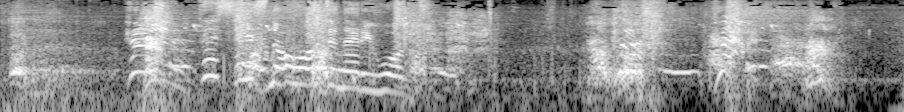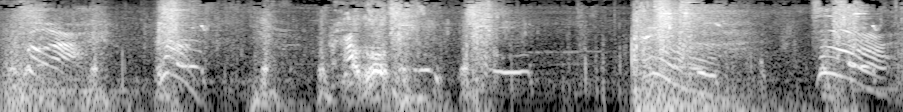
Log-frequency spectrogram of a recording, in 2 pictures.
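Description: Weapons swish and clash in a fast fight.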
